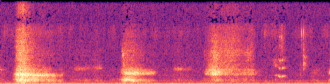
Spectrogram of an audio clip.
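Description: A woman breathing audibly: three slow breaths about two seconds apart, the first the loudest.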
